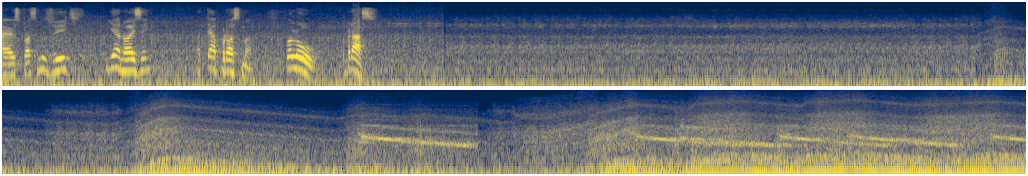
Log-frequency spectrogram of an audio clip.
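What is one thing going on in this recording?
A diesel truck engine idles with a low, steady rumble.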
